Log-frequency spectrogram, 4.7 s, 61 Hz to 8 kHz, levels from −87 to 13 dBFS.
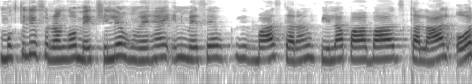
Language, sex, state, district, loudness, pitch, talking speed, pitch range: Hindi, female, Delhi, New Delhi, -15 LUFS, 270 Hz, 230 wpm, 255-280 Hz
